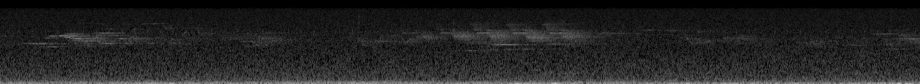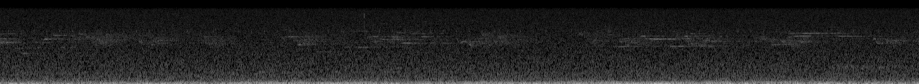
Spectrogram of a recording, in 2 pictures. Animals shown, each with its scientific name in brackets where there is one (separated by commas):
Hermit Thrush (Catharus guttatus), Ovenbird (Seiurus aurocapilla), Red-eyed Vireo (Vireo olivaceus)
